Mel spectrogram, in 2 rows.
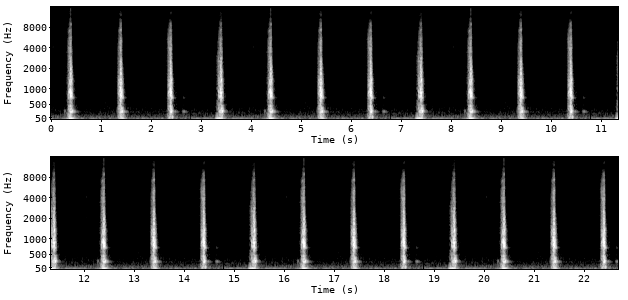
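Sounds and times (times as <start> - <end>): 
clock ticking: 0.2 - 0.6, 1.3 - 1.6, 2.3 - 2.7, 3.3 - 4.6, 5.3 - 5.6, 6.3 - 8.6, 9.3 - 9.6, 10.3 - 12.6, 13.3 - 13.6, 14.3 - 14.7, 15.3 - 16.6, 17.3 - 17.6, 18.3 - 19.6, 20.3 - 20.6, 21.3 - 21.7, 22.3 - 22.6.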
